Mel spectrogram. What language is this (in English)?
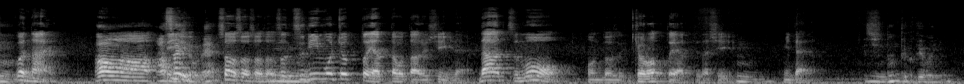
Japanese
